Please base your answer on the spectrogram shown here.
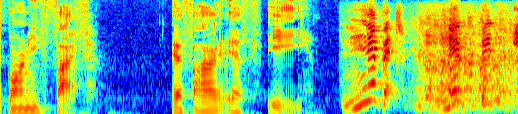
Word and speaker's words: Barney Fife: My wife says it sounds like I'm saying Barney Five sometimes. Well, see, I used to say it like that a lot when I was a kid. I thought his name was Barney Five. So, for the record, I do know that it is Barney Fife.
